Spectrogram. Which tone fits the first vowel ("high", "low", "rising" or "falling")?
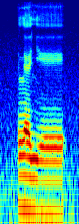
low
